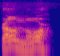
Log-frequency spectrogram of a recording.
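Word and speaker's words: brón mór: You say Brone. Well, Brone more. Yeah, great sorrow.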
